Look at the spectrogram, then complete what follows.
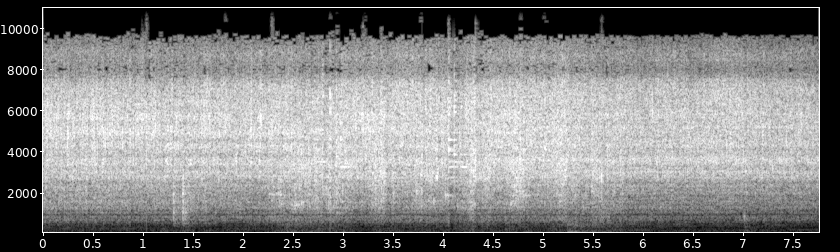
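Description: Clams sizzling in hot olive oil with shallot in a pot over a gas flame, a steady loud hiss. A few seconds in they are stirred with a wooden spoon.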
